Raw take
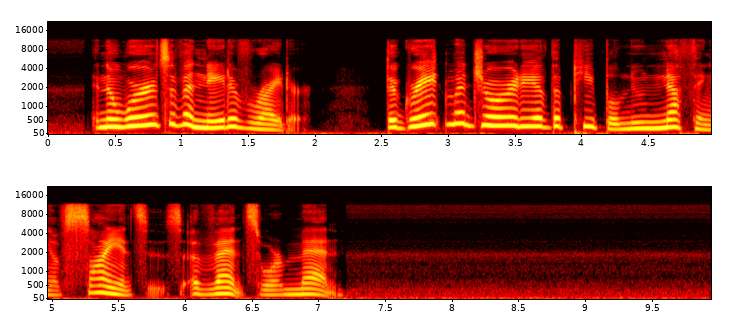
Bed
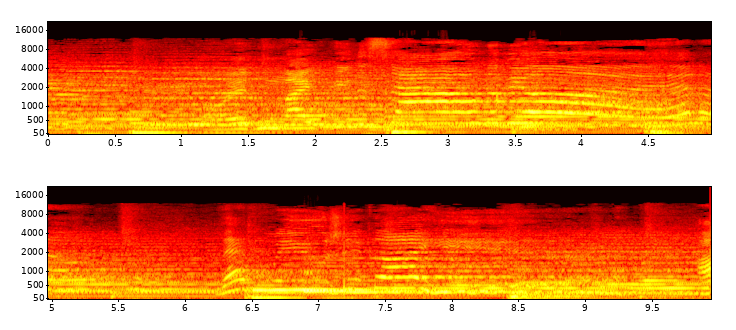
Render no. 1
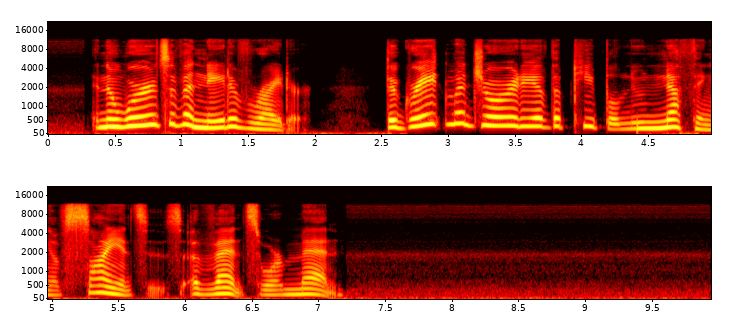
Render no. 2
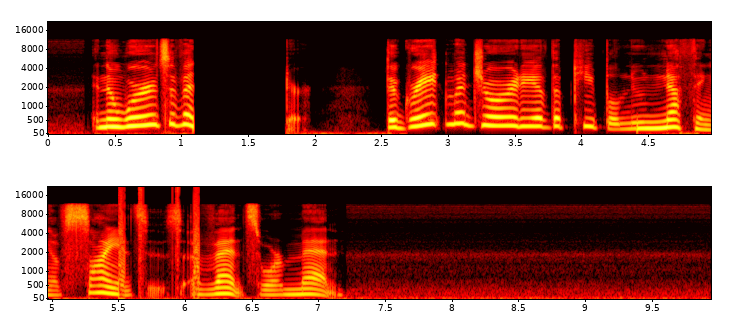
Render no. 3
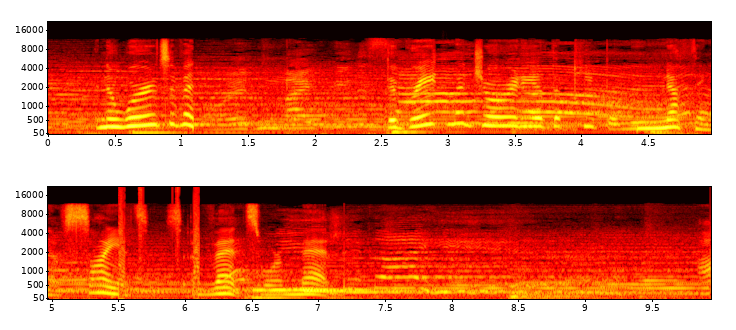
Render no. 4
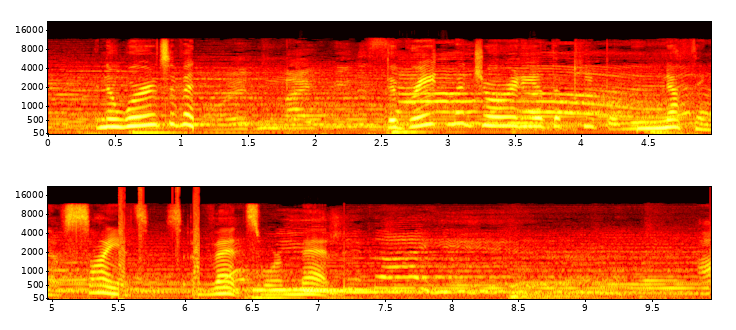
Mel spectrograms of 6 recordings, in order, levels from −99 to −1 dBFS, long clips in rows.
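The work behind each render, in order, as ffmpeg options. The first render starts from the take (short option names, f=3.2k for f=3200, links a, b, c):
-filter_complex "[0:a]asettb=1/sr,asplit=3[a][b][c];[a]atrim=end=2.704[d];[b]atrim=start=2.7:end=4.43,asetpts=PTS-STARTPTS,afade=t=in:d=0.004:c=qsin,afade=t=out:st=1.726:d=0.004:c=qsin,highpass=320[e];[c]atrim=start=4.426[f];[d][e]acrossfade=d=0.004:c1=hsin:c2=qsin[g];[g][f]acrossfade=d=0.004:c1=qsin:c2=hsin"
-filter_complex "[0:a]asettb=1/sr,asplit=3[a][b][c];[a]atrim=end=5.514[d];[b]atrim=start=5.51:end=6.13,asetpts=PTS-STARTPTS,afade=t=in:d=0.004:c=qsin,afade=t=out:st=0.616:d=0.004:c=qsin,aeval=exprs='(mod(21.1*val(0)+1,2)-1)/21.1':c=same[e];[c]atrim=start=6.126[f];[d][e]acrossfade=d=0.004:c1=hsin:c2=qsin[g];[g][f]acrossfade=d=0.004:c1=qsin:c2=hsin,asplit=3[h][i][j];[h]atrim=end=1.1,asetpts=PTS-STARTPTS,afade=t=out:st=1.096:d=0.004:c=hsin[k];[i]atrim=start=1.1:end=1.79,asetpts=PTS-STARTPTS,volume=0[l];[j]atrim=start=1.79,asetpts=PTS-STARTPTS,afade=t=in:d=0.004:c=hsin[m];[k][l][m]concat=n=3:v=0:a=1"
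-filter_complex "[1:a]volume=-12dB[a];[0:a][a]amix=inputs=2:normalize=0"
-af "volume=7dB"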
